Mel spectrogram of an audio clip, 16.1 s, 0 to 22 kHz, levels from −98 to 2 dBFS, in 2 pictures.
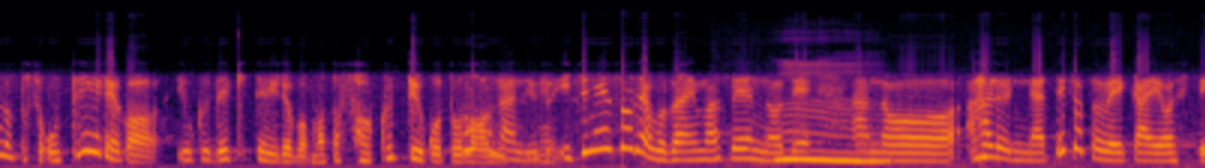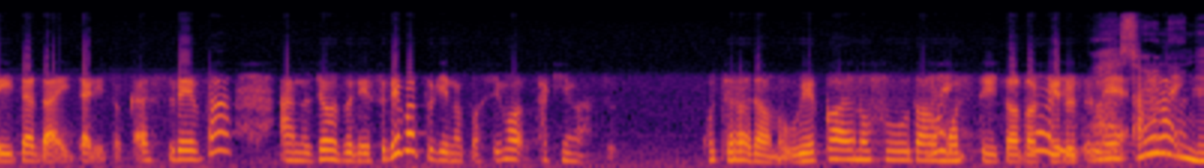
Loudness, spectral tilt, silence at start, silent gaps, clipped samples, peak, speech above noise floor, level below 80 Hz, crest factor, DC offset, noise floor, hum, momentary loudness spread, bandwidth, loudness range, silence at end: -26 LUFS; -5.5 dB/octave; 0 s; none; under 0.1%; -14 dBFS; 30 dB; -60 dBFS; 14 dB; under 0.1%; -56 dBFS; none; 7 LU; 15.5 kHz; 5 LU; 0 s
